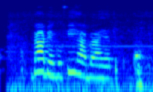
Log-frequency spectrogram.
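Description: A high-pitched voice making a few short vocal sounds whose pitch falls and wavers, starting about half a second in.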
